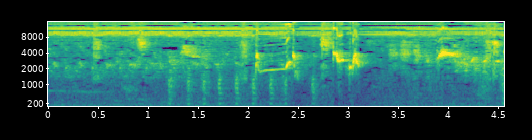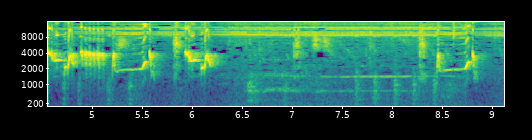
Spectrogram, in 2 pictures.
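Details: Song of a male bar-winged prinia, meant for training caged birds: fast ticking notes, then dense bursts of bright chirps and rising whistled slurs, with a faint lower tone and steady background hum.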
